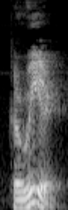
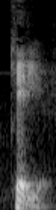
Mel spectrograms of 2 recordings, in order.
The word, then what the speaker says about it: career: point how what does listen carefully career could really good career not carrier career about this content continent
